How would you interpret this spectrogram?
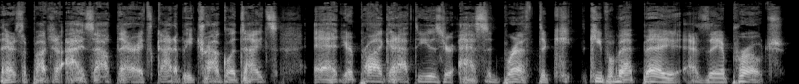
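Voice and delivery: whispering as quietly as possible. In a tabletop game, a player's character tells Koo what he saw, whispering. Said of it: "I'm whispering to Koo the whole time".

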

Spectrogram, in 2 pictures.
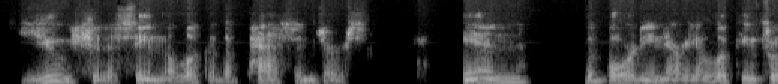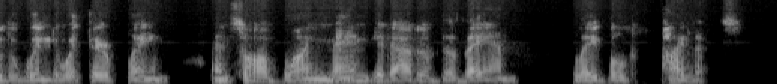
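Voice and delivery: ordinary delivery

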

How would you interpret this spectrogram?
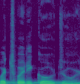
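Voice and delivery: dim cartoon character voice. Friends trying out silly voices together: dumb-guy Lenny voice. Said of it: "that Bugs Bunny, like, dumb guy voice".

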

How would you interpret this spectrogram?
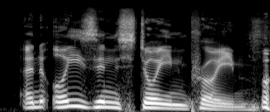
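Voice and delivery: put-on Irish accent, brogue style. Listing properties of the number 59: Irish brogue. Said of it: "and I like to do this in a brogue".

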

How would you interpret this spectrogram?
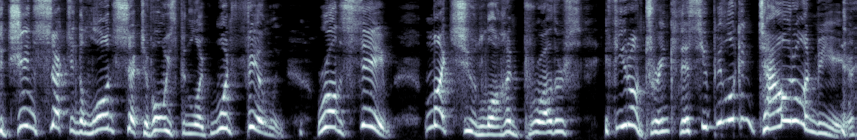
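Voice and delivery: put-on dumb, idiot character voice. Acting out a character's line while recapping a story, in an idiot voice. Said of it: "That's the perfect voice for this idiot".

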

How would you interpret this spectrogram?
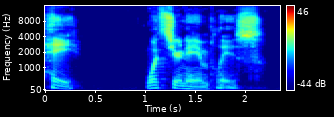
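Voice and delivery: very friendly manner. Voicing a character who asks a girl her name: very friendly demeanor. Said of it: "in a very friendly demeanor".

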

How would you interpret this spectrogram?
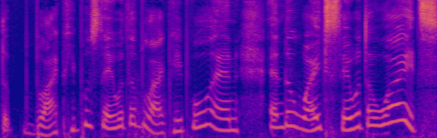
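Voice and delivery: put-on crying, pleading voice. Retelling what a crying woman said after being caught on television: imitating a woman crying. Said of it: "The racist lady starts crying and starts and starts going like".

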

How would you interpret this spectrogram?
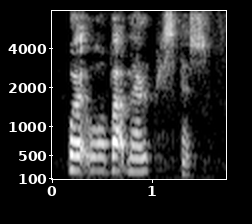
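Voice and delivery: terrible, high put-on English accent. Discussing a missed slogan, suggesting another one in a terrible english accent. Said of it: "that was a terrible English accent".

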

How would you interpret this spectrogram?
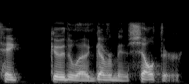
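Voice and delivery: ordinary delivery

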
